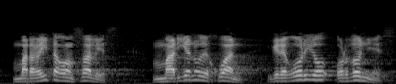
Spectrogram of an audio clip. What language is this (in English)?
Basque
